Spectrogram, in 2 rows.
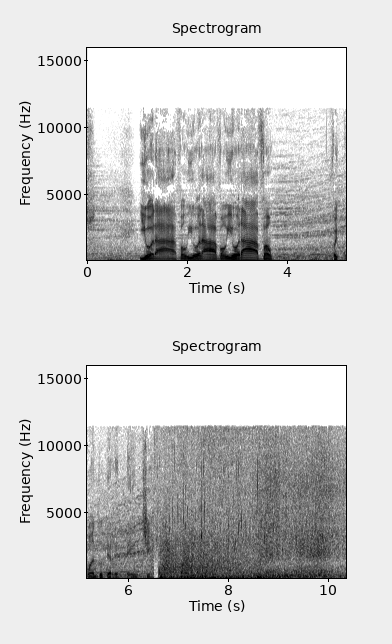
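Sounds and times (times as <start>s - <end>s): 
speech: 1.0s - 3.8s, 4.9s - 6.6s
deep rumble of thunder: 6.6s - 10.3s
loud steady wash of rain: 6.6s - 10.3s.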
